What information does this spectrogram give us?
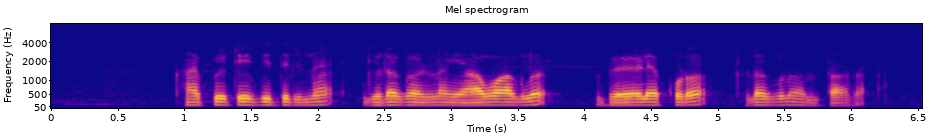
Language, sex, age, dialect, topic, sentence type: Kannada, male, 36-40, Central, agriculture, statement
